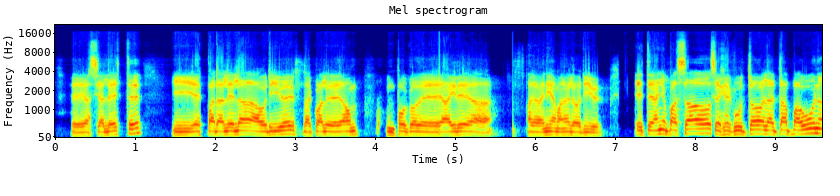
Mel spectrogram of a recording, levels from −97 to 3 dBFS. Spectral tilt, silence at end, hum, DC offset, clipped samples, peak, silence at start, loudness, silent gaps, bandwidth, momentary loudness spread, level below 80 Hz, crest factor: -4.5 dB/octave; 0 s; none; under 0.1%; under 0.1%; -2 dBFS; 0.2 s; -16 LUFS; none; 13 kHz; 7 LU; -54 dBFS; 12 dB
